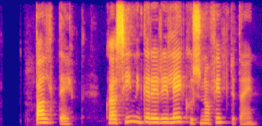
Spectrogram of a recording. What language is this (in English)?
Icelandic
